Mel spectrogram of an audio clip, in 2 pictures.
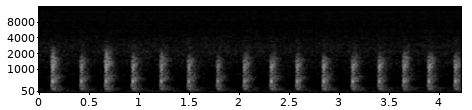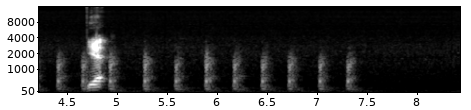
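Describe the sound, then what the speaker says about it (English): A neighbor next door knocks on the wall in a steady, even run of about twenty-five dull thuds, with one sharper, louder bang near the middle. A brief voice speaks over it, then the knocking stops. "I've got a guy next door knocking on my..."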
